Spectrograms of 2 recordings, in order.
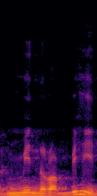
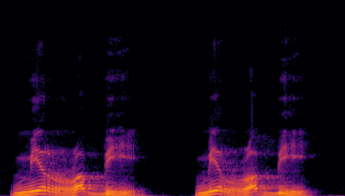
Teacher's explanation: Asalnya min rabbihi, tetapi jangan pula kita baca min rabbihi, di situ jadi idgham bila gunnah, masuk tanpa dengung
